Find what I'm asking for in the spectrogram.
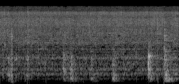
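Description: Onions frying in oil for a sauce, a bright continuous hiss with spoon scrapes and stirring knocks recurring every fraction of a second, close and fairly loud, no talking.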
